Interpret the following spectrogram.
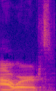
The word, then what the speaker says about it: hours: So, 1 to 4 hours. Yeah. Without, we do not, you do not, you cannot, guys, pronounce the H here. C'est une des rares exceptions, le H ne se prononce pas.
